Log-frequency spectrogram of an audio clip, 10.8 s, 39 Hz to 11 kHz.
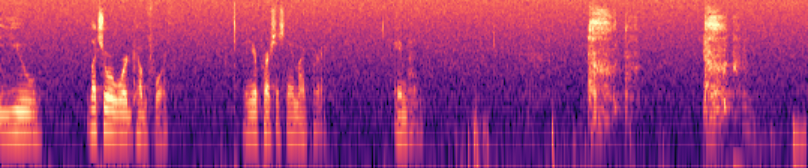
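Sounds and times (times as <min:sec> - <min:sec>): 
speech: 0:01.2 - 0:02.4, 0:03.2 - 0:04.5, 0:05.2 - 0:05.7
faint breathing: 0:06.9 - 0:07.5
person coughing harshly: 0:07.8 - 0:08.6, 0:09.4 - 0:10.0.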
